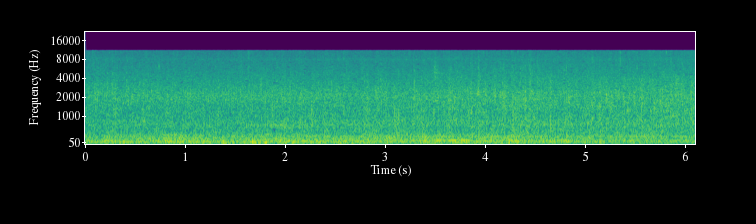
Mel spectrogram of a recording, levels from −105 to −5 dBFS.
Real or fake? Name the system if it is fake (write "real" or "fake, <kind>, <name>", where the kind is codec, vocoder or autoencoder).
real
